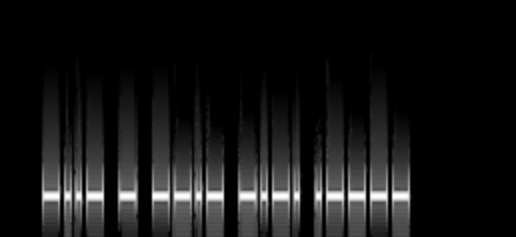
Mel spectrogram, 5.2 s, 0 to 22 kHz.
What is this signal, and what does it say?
Morse code, heard as a keyed tone, about 22 wpm, 700 Hz. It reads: XTQC1
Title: Code Groups - 5 Letter:Numbers - 22wpm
